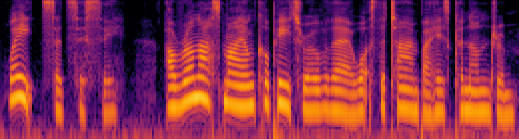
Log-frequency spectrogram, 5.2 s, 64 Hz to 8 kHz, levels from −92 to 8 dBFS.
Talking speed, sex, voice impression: 195 wpm, female, feminine, middle-aged, slightly relaxed, slightly powerful, soft, raspy, friendly, reassuring, elegant, slightly lively, kind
